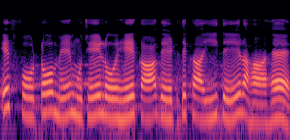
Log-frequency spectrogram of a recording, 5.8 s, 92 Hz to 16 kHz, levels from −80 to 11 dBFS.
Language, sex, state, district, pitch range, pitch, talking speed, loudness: Hindi, female, Madhya Pradesh, Katni, 205-235 Hz, 220 Hz, 115 wpm, -14 LUFS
